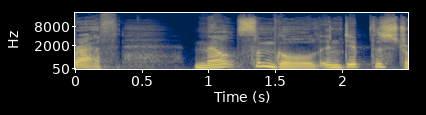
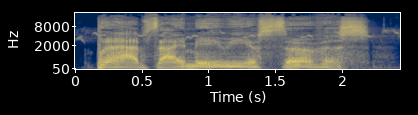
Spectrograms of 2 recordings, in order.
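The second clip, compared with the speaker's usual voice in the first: scratchy, creaking, rough gnome voice; 4 semitones lower than usual. Reading a fairy tale aloud, a gnome offers to help, in a creaky voice. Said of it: "said a creaky voice".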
